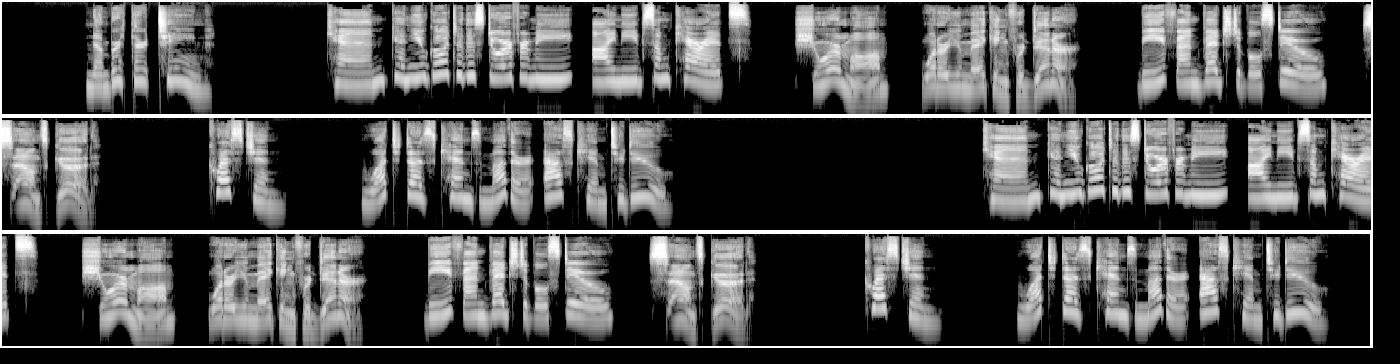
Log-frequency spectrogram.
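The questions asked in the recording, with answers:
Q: What does Ken's mother ask him to do?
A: Go to the store to buy carrots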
